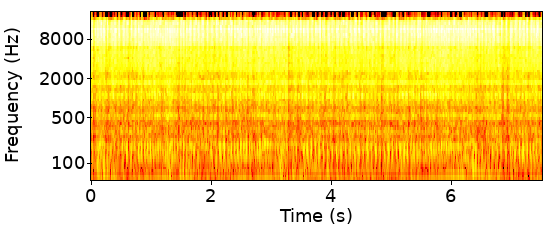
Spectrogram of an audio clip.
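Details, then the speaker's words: Hero motorcycle single-cylinder idle after a new timing chain, run 3–4 minutes until oil reaches the top: a steady, even beat with the chain noise settled. A light top-end rattle remains from the timing chain top cover, which needs setting. "देखिए आवाज़ बदल गया है। अब ये थोड़ा बहुत आवाज़ है, ये टाइमिंग चैन के ऊपर की टोपी का है, जो इसको सेट कर देने के बाद ये सही हो जाएगा।"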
